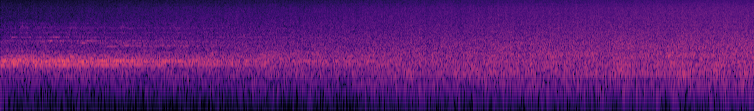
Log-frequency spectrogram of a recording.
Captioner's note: rushing water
